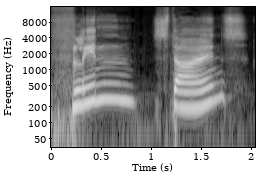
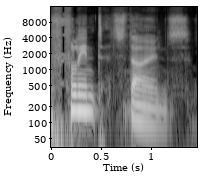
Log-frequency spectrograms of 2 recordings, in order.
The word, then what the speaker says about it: Flintstones: Is it Flynn Stones or Flint Stones? T to me.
